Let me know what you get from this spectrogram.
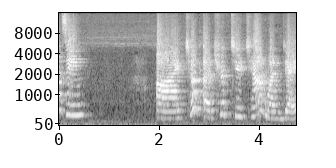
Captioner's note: speaking in rhyme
